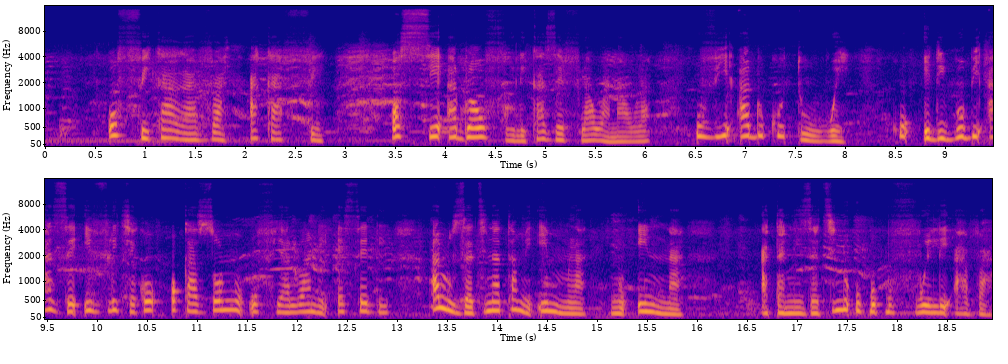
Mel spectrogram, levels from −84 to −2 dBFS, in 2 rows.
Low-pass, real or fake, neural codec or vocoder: 14.4 kHz; real; none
